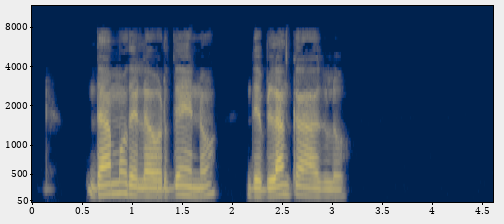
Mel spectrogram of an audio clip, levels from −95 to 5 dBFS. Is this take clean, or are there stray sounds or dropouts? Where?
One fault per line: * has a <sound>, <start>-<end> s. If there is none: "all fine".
all fine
